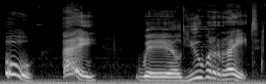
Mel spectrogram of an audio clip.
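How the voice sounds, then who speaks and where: A woman's voice: medium pitch, huge pitch swings, slow, crowd noise, heavily acted. A woman with a Scottish accent playing a brash, sweary, sardonic spaceship crew member. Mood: brash bluffing. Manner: blunt, sardonic.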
